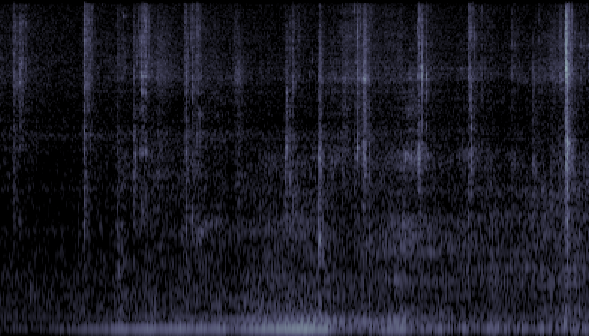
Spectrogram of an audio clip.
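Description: Close-up chewing with small wet mouth clicks, together with a low hum that swells and then drops away suddenly about four seconds in.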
